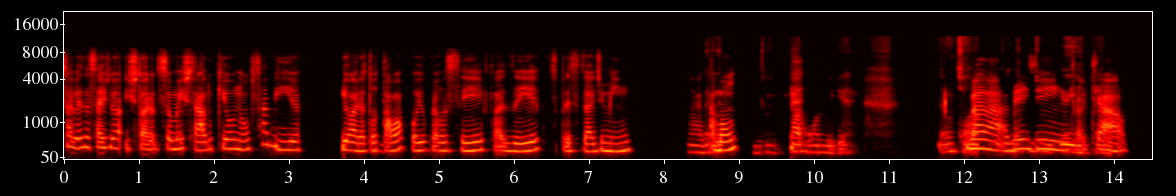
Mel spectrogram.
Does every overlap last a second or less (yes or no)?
no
